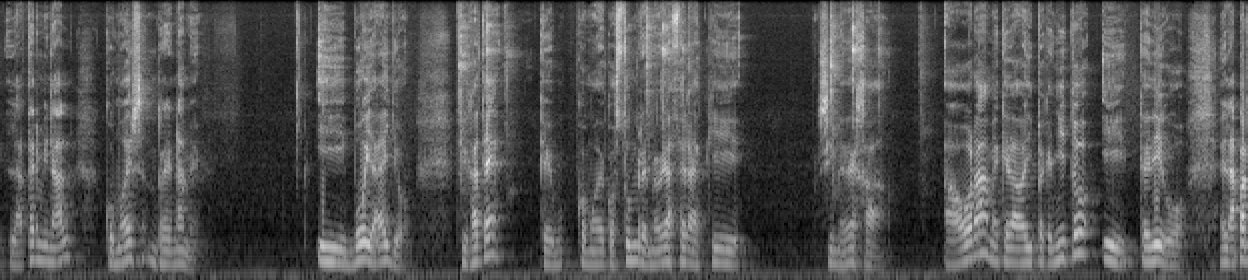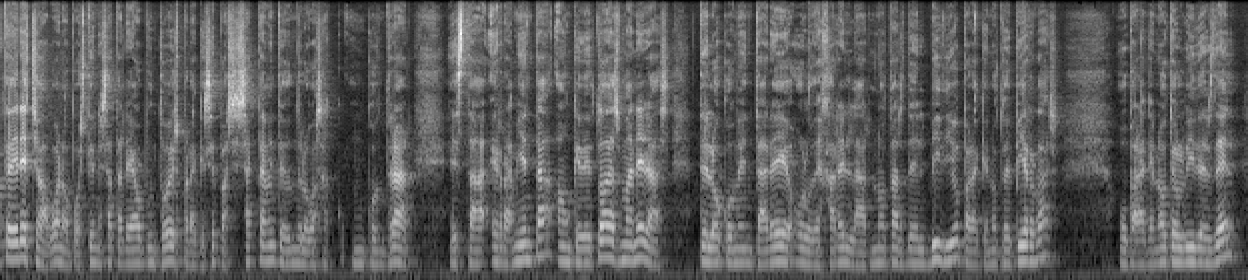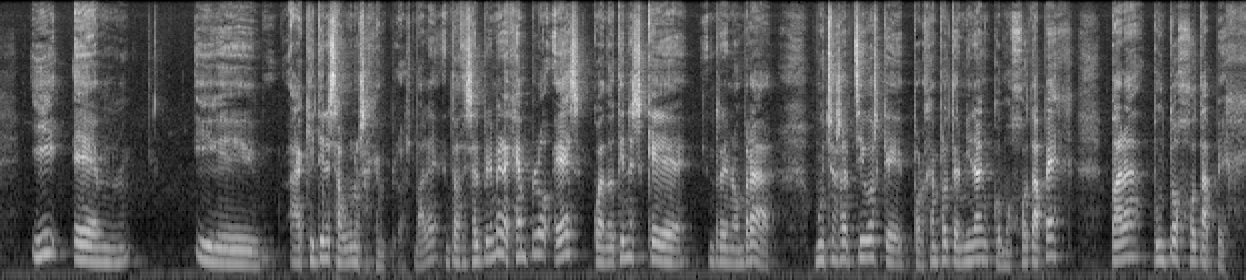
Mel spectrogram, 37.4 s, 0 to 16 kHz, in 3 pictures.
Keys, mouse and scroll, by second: 4.8 ctrl+2, 6.6 super+1, 8.5 ctrl+1, 23.3-24.1 scroll down 1, 24.1-25.8 scroll down 1, 25.8-26.2 scroll down 1, 26.2-26.9 scroll up 1, 26.9-27.4 scroll down 1, 27.4-28.0 scroll down 1, 28.0-30.1 scroll down 1, 30.1-35.4 scroll down 1, 35.4-37.4 scroll down 1.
